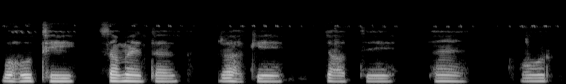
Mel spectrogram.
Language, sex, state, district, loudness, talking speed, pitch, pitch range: Hindi, male, Bihar, Jamui, -23 LUFS, 105 wpm, 145 Hz, 140-150 Hz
